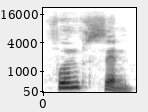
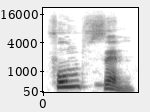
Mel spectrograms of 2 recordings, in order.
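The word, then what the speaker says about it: fünfzehn: 11কে বলে হচ্ছে এলফ, 12কে বলে সোলফ, 13কে বলে দ্রাইসেন, 14কে বলে ফিয়ারসেন, 15কে বলে ফুমসেন।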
